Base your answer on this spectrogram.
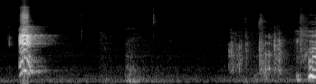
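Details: American pika, a small mammal closely related to rabbits, played back as an example: one short, sharp, bright squeak right at the start, then faint scattered murmuring voices.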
